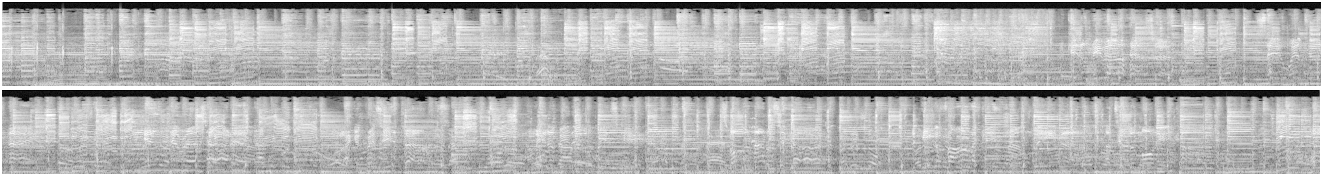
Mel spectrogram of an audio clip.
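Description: Live acoustic southern-rock band playing: two strummed acoustic guitars over an electric bass, with a cajon keeping the beat.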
